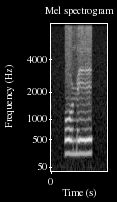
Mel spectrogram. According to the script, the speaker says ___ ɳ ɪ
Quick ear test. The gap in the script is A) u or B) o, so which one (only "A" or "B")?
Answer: B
